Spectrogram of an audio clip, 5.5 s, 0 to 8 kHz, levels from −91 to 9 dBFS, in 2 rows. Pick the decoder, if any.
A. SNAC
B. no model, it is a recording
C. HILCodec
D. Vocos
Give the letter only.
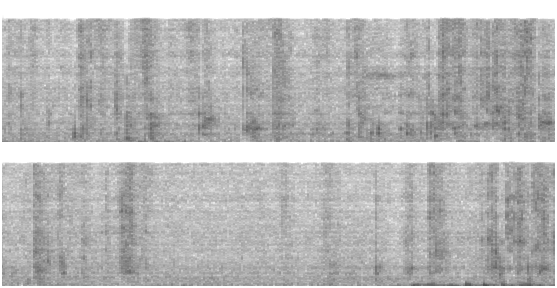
C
